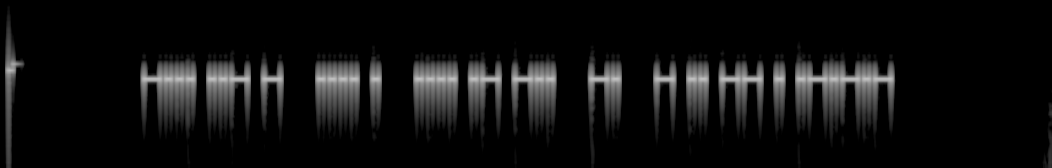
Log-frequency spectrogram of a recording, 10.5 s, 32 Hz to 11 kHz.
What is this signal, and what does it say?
Morse code, heard as a keyed tone, about 22 wpm, 700 Hz. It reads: BUT HE HAD N TIME.
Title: Sentences from Top 100 Words and Abbreviations 22wpm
